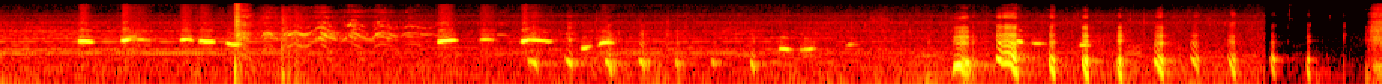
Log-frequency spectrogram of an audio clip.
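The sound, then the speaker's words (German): A man whistles a bright, bouncy little tune of short sliding notes as he walks away, followed by a quick run of rhythmic, croaky pulses. No one speaks, and the sound is clear. “und pfeifend machte er sich davon.”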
